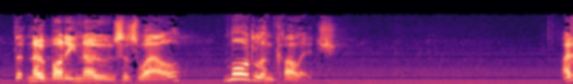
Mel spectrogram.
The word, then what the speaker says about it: Magdalen: It's pronounced in Oxford as Maudlin College, but it's really spelled Magdalen.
